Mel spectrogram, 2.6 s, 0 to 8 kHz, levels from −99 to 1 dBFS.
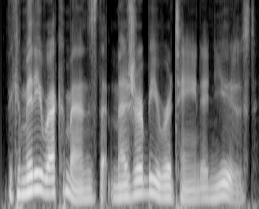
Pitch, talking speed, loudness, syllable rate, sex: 125 Hz, 210 wpm, -19 LUFS, 7.1 syllables/s, male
